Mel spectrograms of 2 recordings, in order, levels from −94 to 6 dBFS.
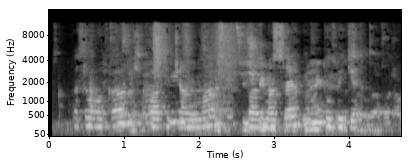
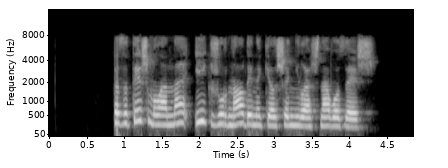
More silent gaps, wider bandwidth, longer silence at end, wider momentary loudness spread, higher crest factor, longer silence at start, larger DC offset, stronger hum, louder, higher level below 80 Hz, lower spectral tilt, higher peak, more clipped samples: neither; first, 11.5 kHz vs 8.2 kHz; second, 0 s vs 0.55 s; first, 7 LU vs 4 LU; about the same, 16 dB vs 16 dB; second, 0.1 s vs 0.85 s; neither; neither; second, -21 LUFS vs -16 LUFS; about the same, -52 dBFS vs -54 dBFS; first, -5 dB/octave vs -3.5 dB/octave; second, -6 dBFS vs -2 dBFS; neither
